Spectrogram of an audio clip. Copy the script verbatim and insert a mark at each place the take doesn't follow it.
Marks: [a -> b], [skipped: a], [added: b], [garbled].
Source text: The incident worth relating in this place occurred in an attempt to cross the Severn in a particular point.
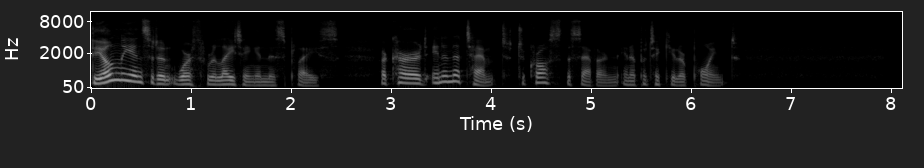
The [added: only] incident worth relating in this place occurred in an attempt to cross the Severn in a particular point.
